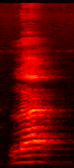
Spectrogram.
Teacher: देखिए उच्चारण करके, ल जीवा ऊपर जा रही है, दांतों को स्पर्श करके ऊपर जा रही है, गोल हो रही है ल, और प्राणवायु दोनों के पास से निकल रही है, जीवा के दोनों ओर से निकल रही है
